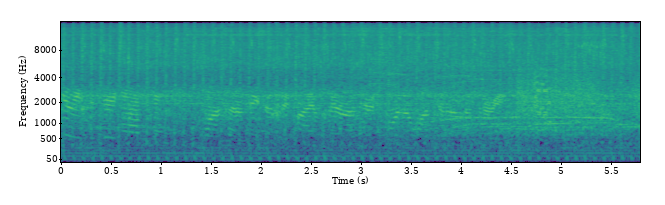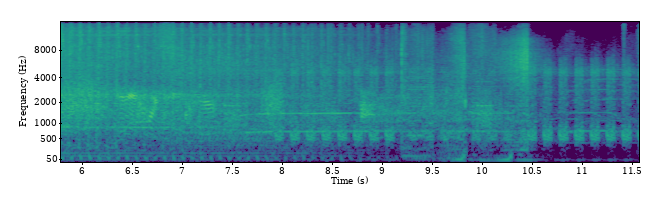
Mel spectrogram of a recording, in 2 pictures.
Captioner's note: radio traffic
